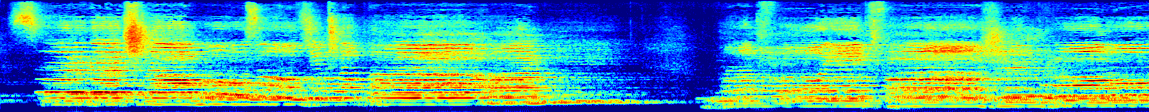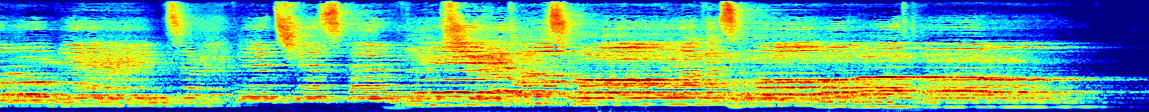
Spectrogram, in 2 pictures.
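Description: A cappella vocal group singing in close multi-part harmony, with no instruments. The chords break briefly twice, and a low bass part comes in about seven seconds in.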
